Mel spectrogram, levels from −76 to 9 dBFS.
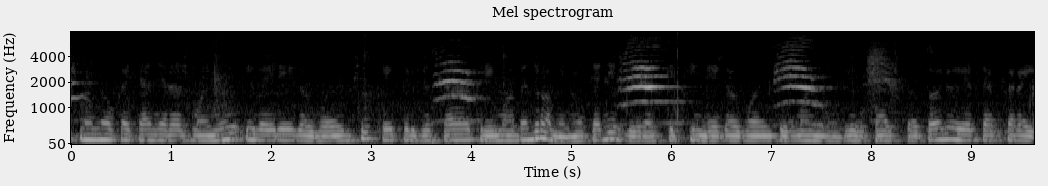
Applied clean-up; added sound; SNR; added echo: none; Meow; 10 dB; reverberation time 0.3 s.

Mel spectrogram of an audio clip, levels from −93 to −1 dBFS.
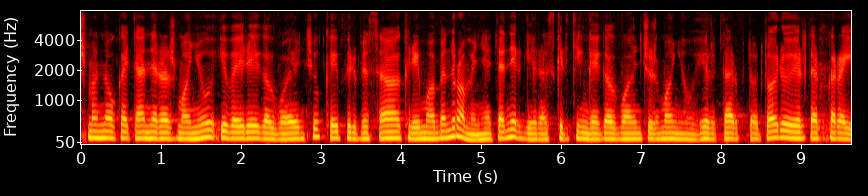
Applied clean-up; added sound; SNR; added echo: none; none; none; none.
